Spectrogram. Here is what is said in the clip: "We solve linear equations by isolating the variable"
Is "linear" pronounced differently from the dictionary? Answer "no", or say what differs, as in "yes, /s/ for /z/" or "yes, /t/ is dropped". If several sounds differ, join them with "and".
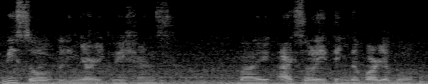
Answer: yes, /w/ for /l/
